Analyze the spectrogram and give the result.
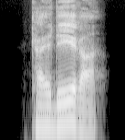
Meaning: caldera
- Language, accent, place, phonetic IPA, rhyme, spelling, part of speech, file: German, Germany, Berlin, [kalˈdeːʁa], -eːʁa, Caldera, noun, De-Caldera.ogg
